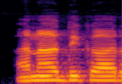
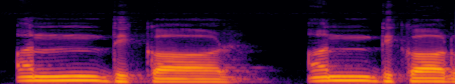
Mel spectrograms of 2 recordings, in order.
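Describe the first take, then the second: First: अनाधिकार with "naa" in the middle; wrong added vowel. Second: अंधिकार as "an-dhikaar", n held; middle vowel dropped. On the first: Teacher showing the wrong form, long "naa" in अनाधिकार. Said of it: "अशुद्ध है". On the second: Teacher correcting students, stretched "an" in अंधिकार. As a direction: go straight from n to dh in अंधिकार. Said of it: "होता है". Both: Shown as a demonstration.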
